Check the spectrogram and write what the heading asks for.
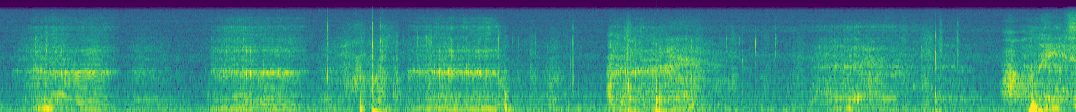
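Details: Loud, rough, rattling snoring repeats with each breath about every two seconds, with quieter pauses between and some small room noises.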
